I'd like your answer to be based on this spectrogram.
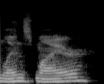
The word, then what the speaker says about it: Linsmeyer: Indeed, my last name Linsmeyer, spelled like uh, the town of Linz, but with an S instead of a Z.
